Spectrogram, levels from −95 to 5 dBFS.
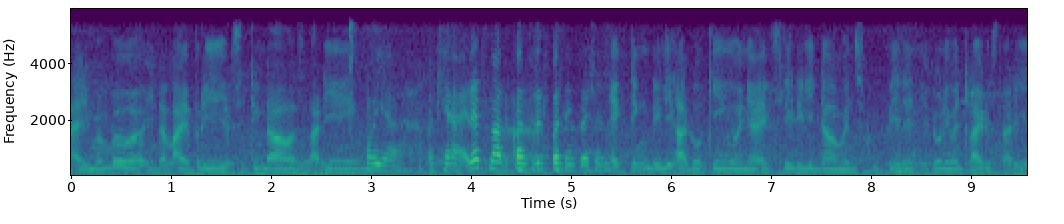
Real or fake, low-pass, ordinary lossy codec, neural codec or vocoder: real; 5.4 kHz; none; none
